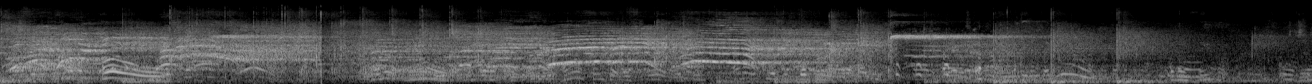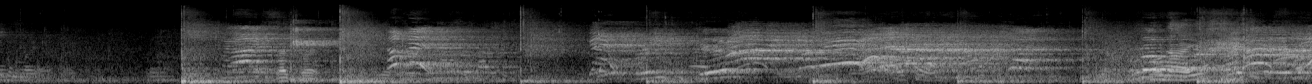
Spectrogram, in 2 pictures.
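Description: Young girls shout and call out to each other in a large echoing hall.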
